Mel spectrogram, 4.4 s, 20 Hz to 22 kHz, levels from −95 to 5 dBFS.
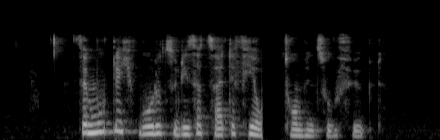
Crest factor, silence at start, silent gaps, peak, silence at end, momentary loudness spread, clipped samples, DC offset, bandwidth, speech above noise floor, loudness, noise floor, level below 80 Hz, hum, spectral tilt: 18 dB; 0.8 s; 2.67-2.80 s; -20 dBFS; 0.8 s; 17 LU; under 0.1%; under 0.1%; 8.2 kHz; 49 dB; -37 LUFS; -85 dBFS; -78 dBFS; none; -5 dB/octave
